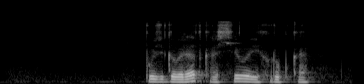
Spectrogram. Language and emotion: Russian, neutral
